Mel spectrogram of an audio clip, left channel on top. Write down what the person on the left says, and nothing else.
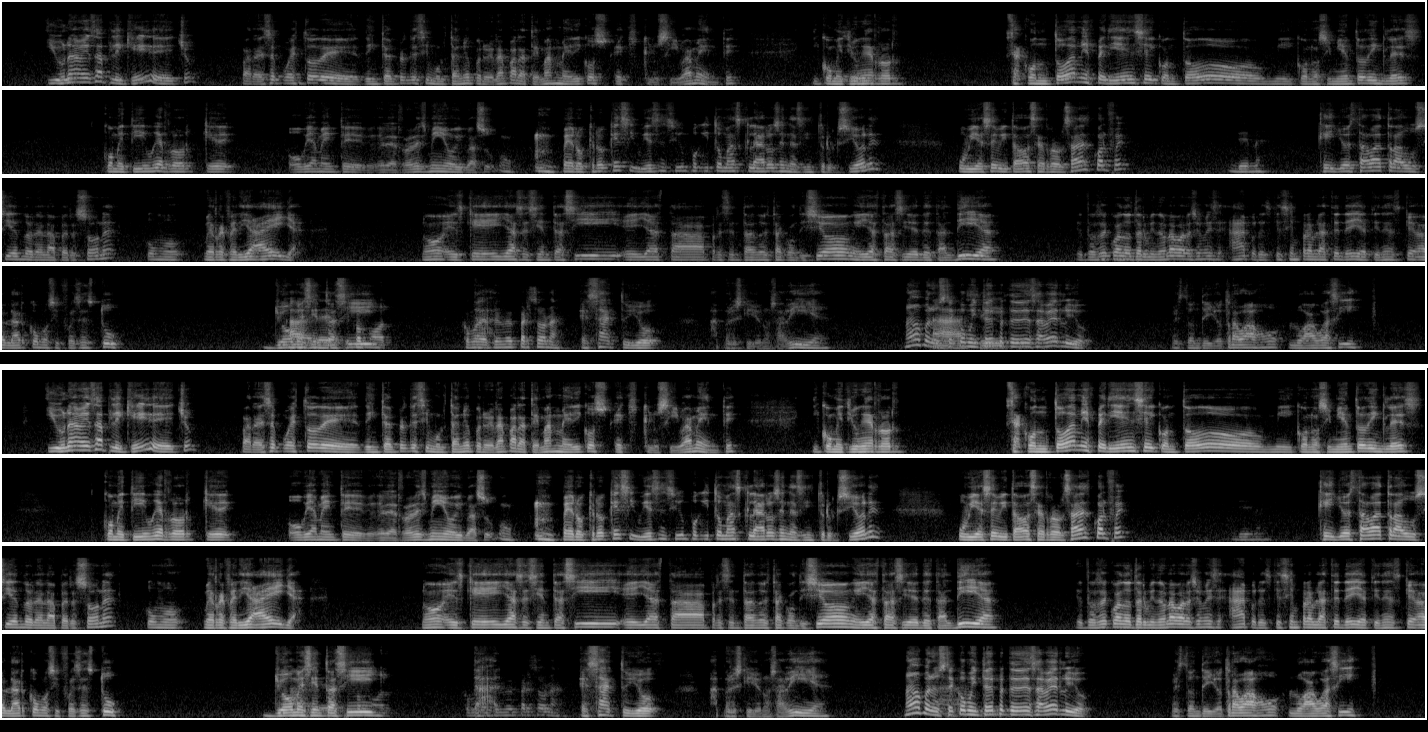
Ujú.
Sí.
Dime.
Ujú.
Ah,
de,
como, como
de primera persona.
Ah,
sí,
sí,
sí.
